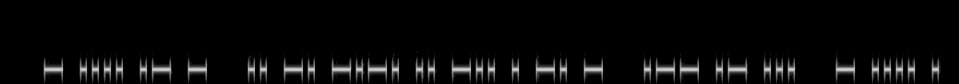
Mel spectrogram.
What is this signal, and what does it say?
Morse code, heard as a keyed tone, about 20 wpm, 700 Hz. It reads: THAT INCIDENT WAS THE
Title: Sentences with 8-Word Phrases - 20wpm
